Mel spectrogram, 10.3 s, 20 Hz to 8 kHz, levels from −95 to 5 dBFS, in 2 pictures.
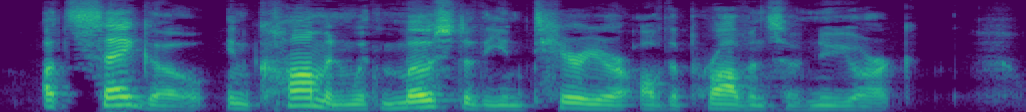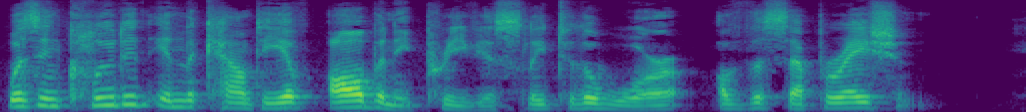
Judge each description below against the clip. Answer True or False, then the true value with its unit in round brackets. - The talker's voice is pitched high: False (140 Hz)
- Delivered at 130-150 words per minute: False (165 wpm)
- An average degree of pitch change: False (7.5 semitones)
